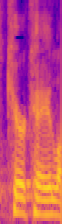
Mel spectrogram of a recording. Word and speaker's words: Kirke: Words like chrome, C-H-R-O-M-E, still have that hard K sound with a C-H, but then there's the soft C-H, and so instead of pronouncing it kirke when it came over here, we just pronounced it with a soft C-H and it became church.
